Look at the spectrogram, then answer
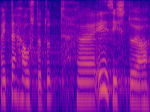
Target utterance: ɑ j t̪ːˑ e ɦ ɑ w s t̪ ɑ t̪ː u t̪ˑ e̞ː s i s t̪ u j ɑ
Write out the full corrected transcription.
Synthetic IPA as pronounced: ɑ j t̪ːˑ æ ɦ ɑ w s t̪ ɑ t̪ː u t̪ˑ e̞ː s i s t̪ u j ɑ

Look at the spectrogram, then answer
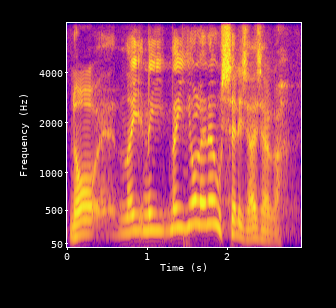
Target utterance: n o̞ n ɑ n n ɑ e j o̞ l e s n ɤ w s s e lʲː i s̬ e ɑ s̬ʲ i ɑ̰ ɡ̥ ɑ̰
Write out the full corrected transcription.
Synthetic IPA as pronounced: n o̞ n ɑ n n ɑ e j o̞ l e n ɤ w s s e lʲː i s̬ e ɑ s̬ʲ j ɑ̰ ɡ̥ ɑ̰

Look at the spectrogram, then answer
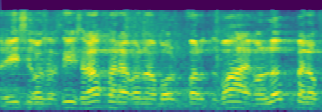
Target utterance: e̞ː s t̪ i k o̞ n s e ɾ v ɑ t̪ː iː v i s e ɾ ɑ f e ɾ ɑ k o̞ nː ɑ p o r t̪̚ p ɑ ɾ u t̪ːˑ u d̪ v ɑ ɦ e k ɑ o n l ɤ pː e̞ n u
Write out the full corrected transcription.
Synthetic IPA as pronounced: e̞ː s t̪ i k o̞ n s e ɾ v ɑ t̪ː iː v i s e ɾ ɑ f e ɾ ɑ k o̞ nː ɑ p o l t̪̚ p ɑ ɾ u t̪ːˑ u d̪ v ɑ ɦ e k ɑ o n l ɤ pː e̞ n u

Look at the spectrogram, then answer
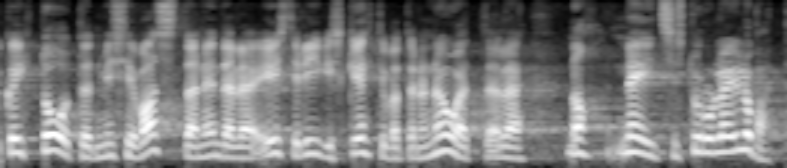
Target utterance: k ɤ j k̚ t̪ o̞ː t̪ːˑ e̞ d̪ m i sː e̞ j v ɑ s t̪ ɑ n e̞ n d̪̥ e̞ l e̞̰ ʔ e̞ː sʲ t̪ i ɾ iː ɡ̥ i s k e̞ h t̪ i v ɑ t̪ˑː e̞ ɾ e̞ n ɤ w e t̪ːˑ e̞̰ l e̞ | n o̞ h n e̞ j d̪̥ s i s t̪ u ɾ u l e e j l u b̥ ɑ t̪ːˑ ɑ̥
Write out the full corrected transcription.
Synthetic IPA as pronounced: k ɤ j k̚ t̪ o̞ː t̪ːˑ e̞ d̪ m i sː e̞ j v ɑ s t̪ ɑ n e̞ n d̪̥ e̞ l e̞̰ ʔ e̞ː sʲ t̪ i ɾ iː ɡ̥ i s k e̞ h t̪ i v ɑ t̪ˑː e̞ l e̞ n ɤ w e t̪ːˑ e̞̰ l e̞ | n o̞ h n e̞ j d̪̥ s i s t̪ u ɾ u l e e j l u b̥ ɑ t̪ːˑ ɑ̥

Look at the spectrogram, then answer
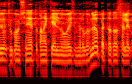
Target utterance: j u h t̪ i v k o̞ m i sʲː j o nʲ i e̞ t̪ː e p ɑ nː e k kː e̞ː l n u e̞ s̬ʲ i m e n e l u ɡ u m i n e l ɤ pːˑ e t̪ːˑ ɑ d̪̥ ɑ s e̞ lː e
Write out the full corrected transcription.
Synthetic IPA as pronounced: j u h t̪ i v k o̞ m i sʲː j o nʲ i e̞ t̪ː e p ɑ n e k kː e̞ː l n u e̞ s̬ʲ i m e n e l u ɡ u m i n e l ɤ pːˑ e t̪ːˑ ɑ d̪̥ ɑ s e̞ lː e

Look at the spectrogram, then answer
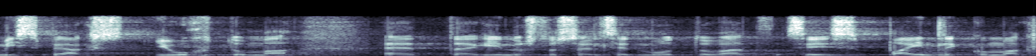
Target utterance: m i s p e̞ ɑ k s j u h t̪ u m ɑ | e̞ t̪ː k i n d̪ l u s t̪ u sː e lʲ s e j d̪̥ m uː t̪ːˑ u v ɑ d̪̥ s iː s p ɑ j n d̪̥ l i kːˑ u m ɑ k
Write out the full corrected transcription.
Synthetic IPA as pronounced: m i s p e̞ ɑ k s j u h t̪ u m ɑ | e̞ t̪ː k i n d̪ l u s t̪ u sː e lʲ s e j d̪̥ m uː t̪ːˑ u v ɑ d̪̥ s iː s p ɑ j n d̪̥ l i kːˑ u m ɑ k

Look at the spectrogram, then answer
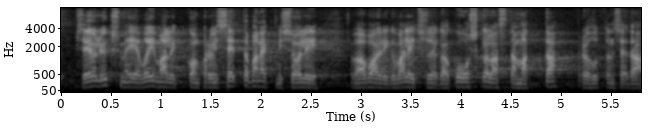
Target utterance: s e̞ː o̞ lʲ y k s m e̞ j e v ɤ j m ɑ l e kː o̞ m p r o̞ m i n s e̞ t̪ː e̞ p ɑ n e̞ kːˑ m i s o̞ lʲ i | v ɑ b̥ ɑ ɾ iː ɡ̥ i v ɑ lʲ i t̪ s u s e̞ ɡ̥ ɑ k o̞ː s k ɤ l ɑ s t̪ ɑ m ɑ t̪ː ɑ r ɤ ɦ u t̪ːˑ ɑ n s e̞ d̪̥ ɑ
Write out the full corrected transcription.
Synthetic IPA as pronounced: s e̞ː o̞ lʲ y k s m e̞ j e v ɤ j m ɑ l i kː o̞ m p r o̞ m i s e̞ t̪ː e̞ p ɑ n e̞ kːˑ m i s o̞ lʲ i | v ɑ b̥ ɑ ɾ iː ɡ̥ i v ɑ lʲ i t̪ s u s e̞ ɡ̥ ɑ k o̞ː s k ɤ l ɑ s t̪ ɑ m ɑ t̪ː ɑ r ɤ ɦ u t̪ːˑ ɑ n s e̞ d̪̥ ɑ

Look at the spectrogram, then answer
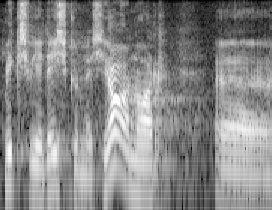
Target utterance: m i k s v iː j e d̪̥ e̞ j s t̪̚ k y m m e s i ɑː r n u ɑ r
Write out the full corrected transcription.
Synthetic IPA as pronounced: m i k s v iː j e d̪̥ e̞ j s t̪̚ k y m n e s j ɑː n u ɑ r

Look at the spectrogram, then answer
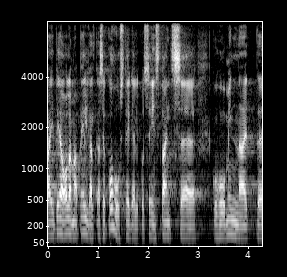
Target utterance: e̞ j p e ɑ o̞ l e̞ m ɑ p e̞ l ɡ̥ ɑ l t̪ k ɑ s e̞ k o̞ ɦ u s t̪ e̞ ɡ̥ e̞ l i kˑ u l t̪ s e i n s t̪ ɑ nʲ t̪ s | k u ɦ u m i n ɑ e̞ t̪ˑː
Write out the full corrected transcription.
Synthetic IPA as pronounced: e̞ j p e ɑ o̞ l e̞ m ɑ p e̞ l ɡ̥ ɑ l t̪ k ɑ s e̞ k o̞ ɦ u s t̪ e̞ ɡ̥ e̞ l i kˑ u l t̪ s e i n s t̪ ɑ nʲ t̪ s | k u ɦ u m i nː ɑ e̞ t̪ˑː

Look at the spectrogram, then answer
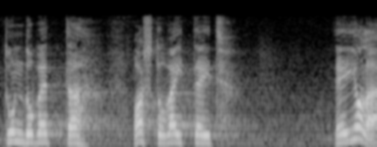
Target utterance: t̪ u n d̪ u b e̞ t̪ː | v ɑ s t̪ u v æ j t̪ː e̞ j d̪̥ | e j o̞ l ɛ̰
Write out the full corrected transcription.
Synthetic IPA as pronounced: t̪ u n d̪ u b e̞ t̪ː | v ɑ s t̪ u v æ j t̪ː e̞ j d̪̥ | e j o̞ l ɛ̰

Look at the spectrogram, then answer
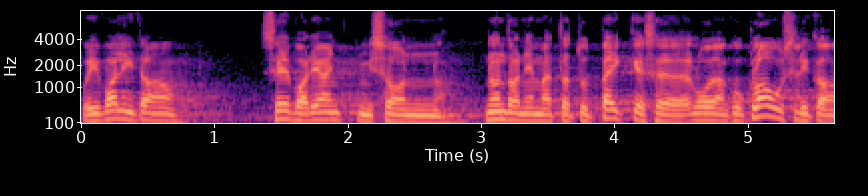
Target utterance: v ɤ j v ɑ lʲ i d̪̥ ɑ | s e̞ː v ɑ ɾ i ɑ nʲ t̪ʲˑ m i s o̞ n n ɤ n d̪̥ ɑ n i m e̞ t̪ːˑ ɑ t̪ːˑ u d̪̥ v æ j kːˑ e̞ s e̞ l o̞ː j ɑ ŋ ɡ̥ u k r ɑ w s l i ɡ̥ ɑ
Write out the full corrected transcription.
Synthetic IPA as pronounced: v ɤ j v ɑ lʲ i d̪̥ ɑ | s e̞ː v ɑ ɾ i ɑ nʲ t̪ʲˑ m i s o̞ n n ɤ n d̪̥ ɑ n i m e̞ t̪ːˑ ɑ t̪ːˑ u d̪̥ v æ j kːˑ e̞ s e̞ l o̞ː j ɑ ŋ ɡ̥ u k l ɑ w s l i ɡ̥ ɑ

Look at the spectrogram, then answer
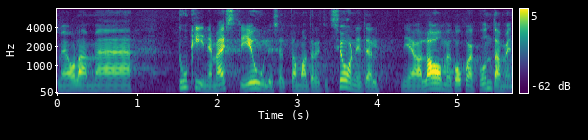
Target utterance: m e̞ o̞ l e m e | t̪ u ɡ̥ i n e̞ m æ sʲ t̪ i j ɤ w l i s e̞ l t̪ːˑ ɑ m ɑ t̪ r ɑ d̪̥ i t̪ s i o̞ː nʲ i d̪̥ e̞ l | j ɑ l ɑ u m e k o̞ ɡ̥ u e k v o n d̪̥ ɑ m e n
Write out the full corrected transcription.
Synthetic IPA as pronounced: m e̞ o̞ l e m e | t̪ u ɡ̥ i n e̞ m æ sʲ t̪ i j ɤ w l i s e̞ l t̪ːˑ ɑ m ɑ t̪ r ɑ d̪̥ i t̪ s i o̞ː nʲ i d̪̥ e̞ l | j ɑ l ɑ o m e k o̞ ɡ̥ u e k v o n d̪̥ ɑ m e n

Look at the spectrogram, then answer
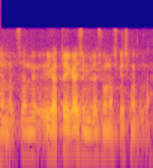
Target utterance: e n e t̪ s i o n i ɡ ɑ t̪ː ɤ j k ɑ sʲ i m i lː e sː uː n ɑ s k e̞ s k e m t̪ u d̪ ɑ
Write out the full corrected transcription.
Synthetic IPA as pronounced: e n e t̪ s e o n i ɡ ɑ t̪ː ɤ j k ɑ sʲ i m i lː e s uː n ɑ s k e̞ s k e n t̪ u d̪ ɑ

